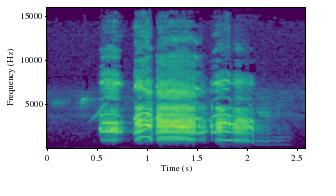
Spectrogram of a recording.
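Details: Red junglefowl from Aceh crowing: one harsh, broken crow of several loud segments lasting under two seconds, ending in a short, falling, tailing note.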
